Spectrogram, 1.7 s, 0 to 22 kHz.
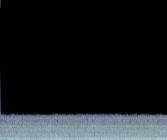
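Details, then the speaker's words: Mid-1960s Soma tube 4-speed record player, single-tube amplifier, cartridge giving almost no output: touching the hot amp-input lead gives a strong, steady hum through the speaker — amp has plenty of gain, normal. "touching the hot lead going to the amp input, and the amp is plenty stout for a single tube amplifier."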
